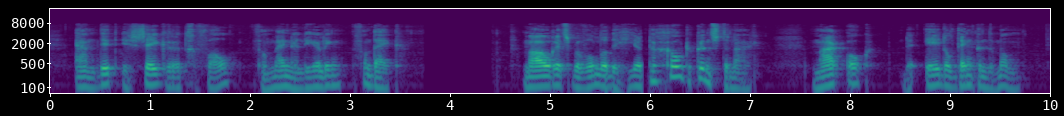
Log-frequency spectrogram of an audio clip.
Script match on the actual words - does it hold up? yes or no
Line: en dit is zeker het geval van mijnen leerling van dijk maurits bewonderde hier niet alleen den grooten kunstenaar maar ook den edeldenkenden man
no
